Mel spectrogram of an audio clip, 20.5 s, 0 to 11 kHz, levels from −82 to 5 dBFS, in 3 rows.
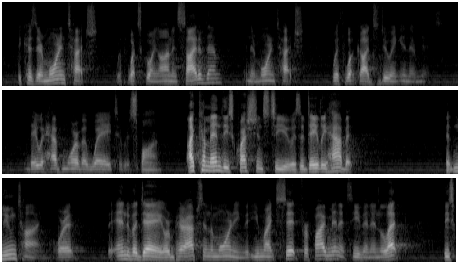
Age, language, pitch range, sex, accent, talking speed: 40-59, English, 100-135 Hz, male, American, 200 wpm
